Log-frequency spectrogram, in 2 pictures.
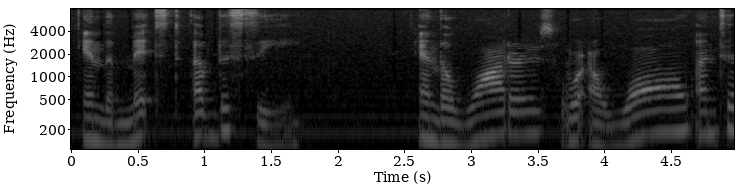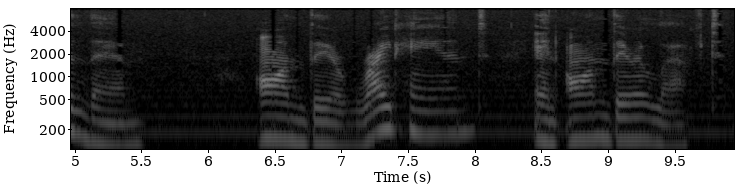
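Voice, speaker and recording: A woman reads scripture aloud in a solemn, measured style, pausing deliberately between short phrases. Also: low-pitched, darkish tone, a little hiss or hum, rough recording. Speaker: scripture reader. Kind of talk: solemn scripture reading from the King James Bible.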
